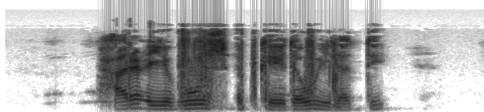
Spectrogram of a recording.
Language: Tigre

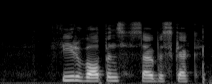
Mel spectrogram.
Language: Afrikaans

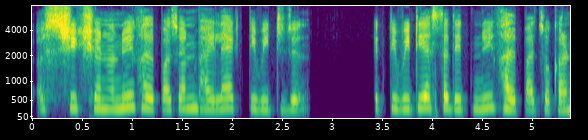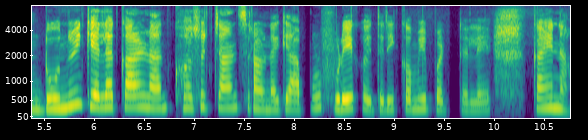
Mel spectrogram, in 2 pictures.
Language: Konkani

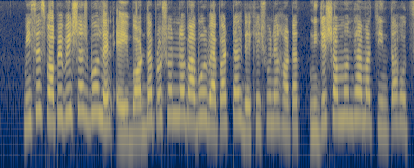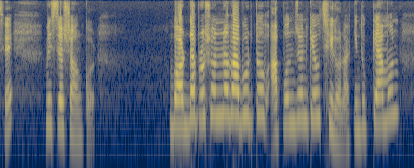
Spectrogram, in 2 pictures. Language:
Bangla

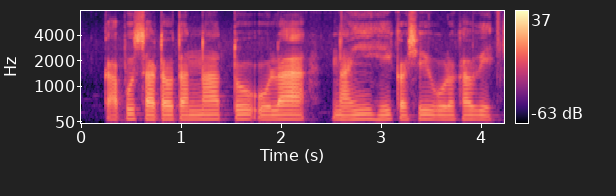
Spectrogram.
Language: Marathi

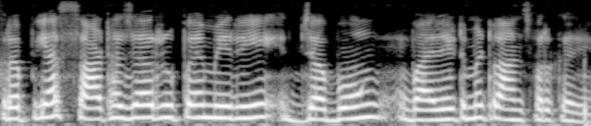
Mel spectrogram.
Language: Hindi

